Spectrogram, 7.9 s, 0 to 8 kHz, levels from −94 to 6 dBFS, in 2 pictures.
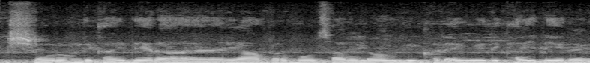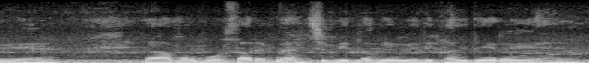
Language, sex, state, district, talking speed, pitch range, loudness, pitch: Hindi, male, Haryana, Charkhi Dadri, 215 wpm, 130-140 Hz, -12 LUFS, 135 Hz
